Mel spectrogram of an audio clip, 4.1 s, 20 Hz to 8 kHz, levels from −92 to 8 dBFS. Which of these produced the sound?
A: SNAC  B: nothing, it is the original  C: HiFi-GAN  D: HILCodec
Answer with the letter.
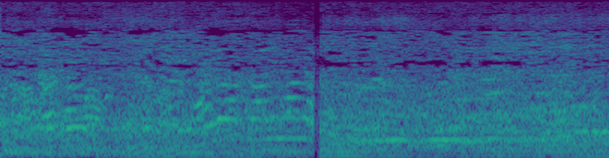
B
